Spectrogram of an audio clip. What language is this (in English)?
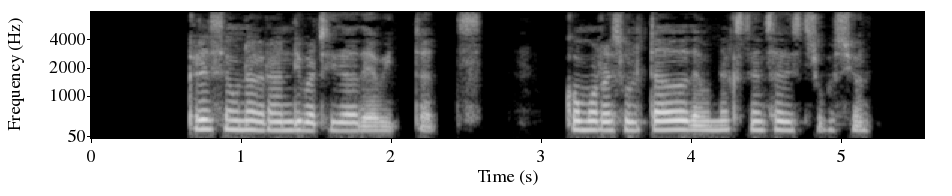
Spanish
